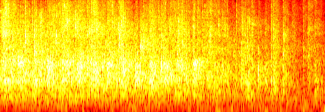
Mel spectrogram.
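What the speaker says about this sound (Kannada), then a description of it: "ಜೋರಾದ ಚಪ್ಪಾಳೆ" Loud, dense applause from an audience at a book release ceremony, a thick wall of clapping that holds strong before gradually thinning toward the end.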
